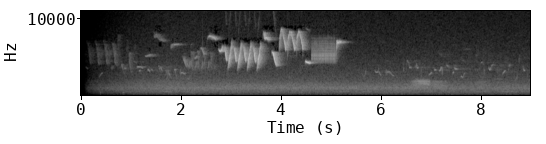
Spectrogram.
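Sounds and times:
faint background hiss: 0:00.1 - 0:08.9
Eurasian wren Troglodytes troglodytes giving a high rapid trilled phrase: 0:02.5 - 0:05.3.

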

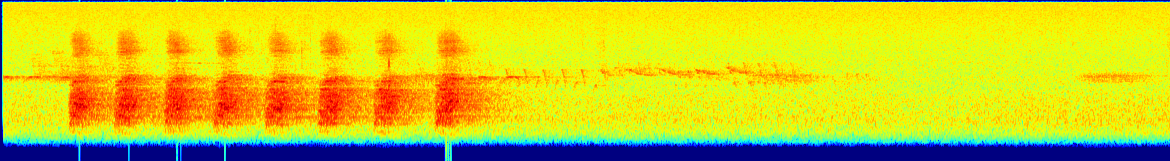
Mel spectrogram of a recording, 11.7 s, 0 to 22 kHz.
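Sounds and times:
carrion crow Corvus corone giving harsh hoarse caws: 0:00.7 - 0:05.4.

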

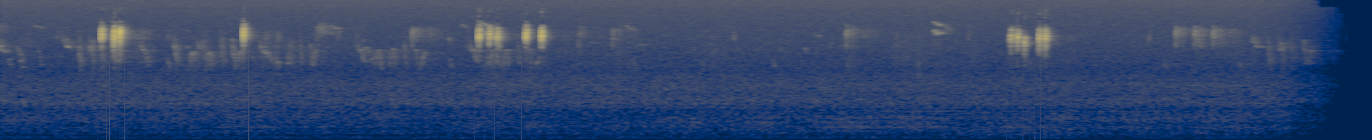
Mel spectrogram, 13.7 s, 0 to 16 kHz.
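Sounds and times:
European robin Erithacus rubecula twittering: 0:00.0 - 0:06.5, 0:10.1 - 0:10.6, 0:11.5 - 0:13.0
faint background rustle: 0:00.0 - 0:13.4.

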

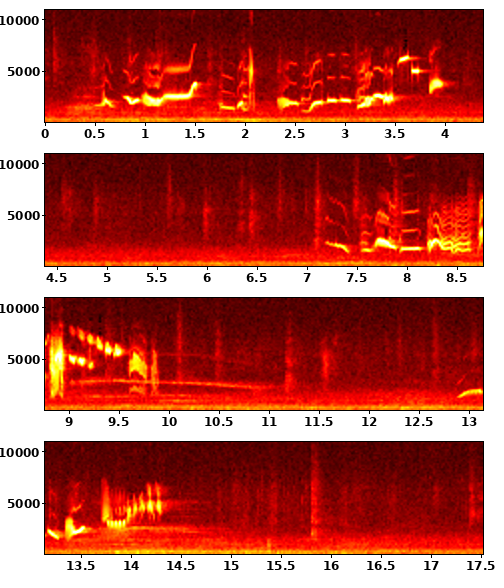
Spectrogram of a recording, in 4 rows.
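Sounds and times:
common blackbird Turdus merula singing: 0:00.2 - 0:04.1, 0:07.2 - 0:11.0, 0:12.9 - 0:14.7.

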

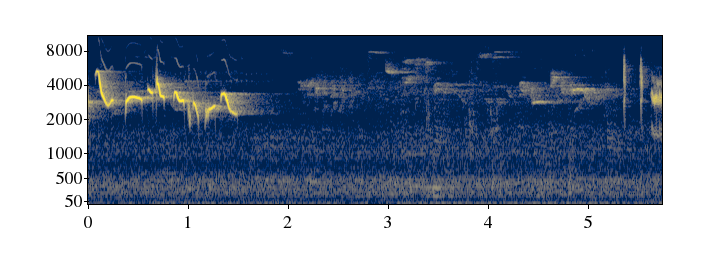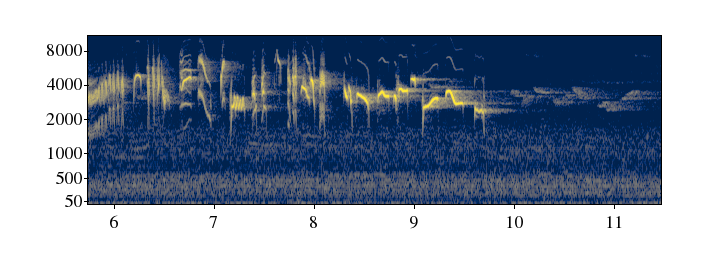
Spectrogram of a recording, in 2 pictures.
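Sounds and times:
Sylvia atricapilla singing: 0:00.0 - 0:01.6, 0:04.4 - 0:10.4.

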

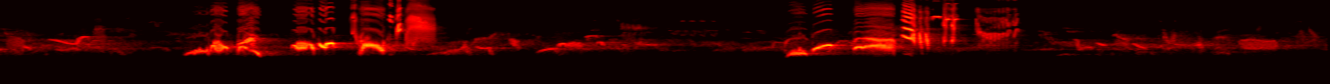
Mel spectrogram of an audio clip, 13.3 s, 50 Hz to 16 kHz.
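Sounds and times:
common blackbird Turdus merula singing: 0:00.0 - 0:13.2
faint chirps from other birds: 0:00.0 - 0:13.2.

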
